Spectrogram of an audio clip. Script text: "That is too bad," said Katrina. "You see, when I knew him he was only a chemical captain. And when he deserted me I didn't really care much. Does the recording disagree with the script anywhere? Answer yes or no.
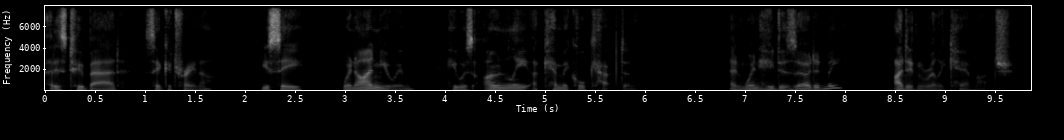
no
